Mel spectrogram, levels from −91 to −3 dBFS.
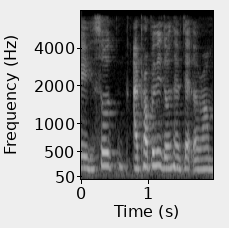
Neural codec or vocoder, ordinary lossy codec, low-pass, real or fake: none; Opus, 64 kbps; 7.2 kHz; real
